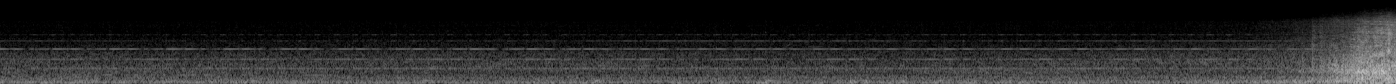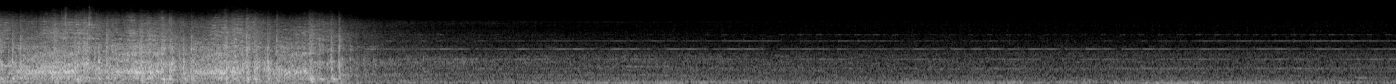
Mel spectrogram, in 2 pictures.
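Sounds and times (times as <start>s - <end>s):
crossing warning bell: 0.0s - 27.9s
train wheels clattering on rails: 12.4s - 18.6s.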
